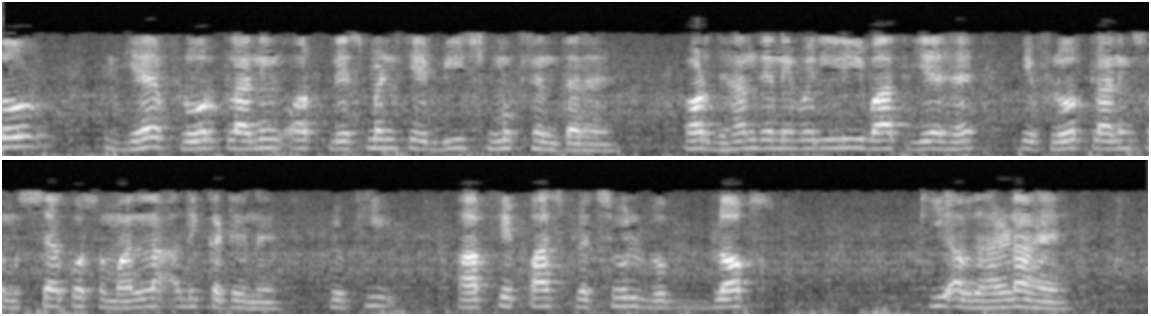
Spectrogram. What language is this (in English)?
Hindi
